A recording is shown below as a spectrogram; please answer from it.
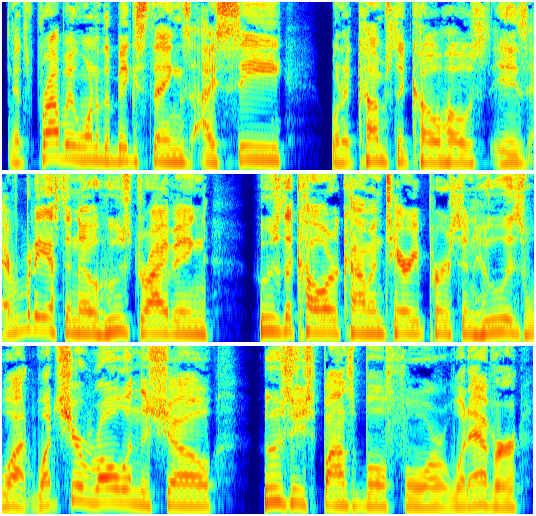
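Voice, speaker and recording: In a fairly quick, slightly mellow voice on the high side, an American podcaster from Ohio coaches his listeners alone on mic. He teaches in a conversational, direct manner, with clean studio sound and no room sound.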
